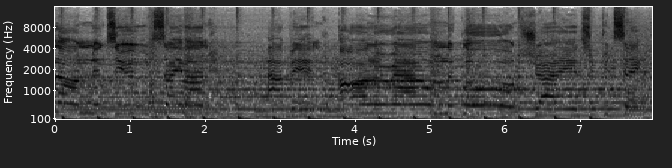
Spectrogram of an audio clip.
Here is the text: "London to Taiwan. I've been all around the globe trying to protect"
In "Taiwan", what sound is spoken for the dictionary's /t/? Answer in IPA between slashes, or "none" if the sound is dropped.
/s/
